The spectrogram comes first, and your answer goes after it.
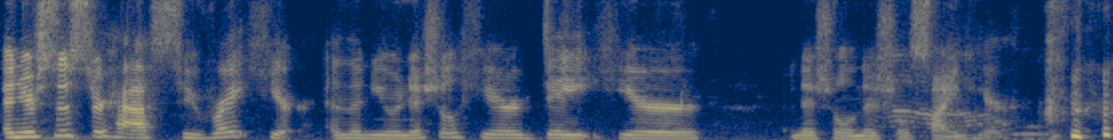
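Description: Her pitch is medium, her intonation lively, and her pace moderate. The woman has an ordinary speaking voice with big swings in loudness. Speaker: tabletop RPG player. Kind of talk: tabletop RPG session, casual and animated.

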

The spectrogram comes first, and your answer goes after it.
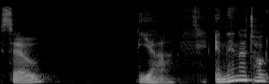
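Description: There is a silent background on this very clean recording. A man talks with lively intonation, keeping a moderate pace. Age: 30s. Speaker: podcaster. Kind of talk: casual monologue. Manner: natural conversational pace.

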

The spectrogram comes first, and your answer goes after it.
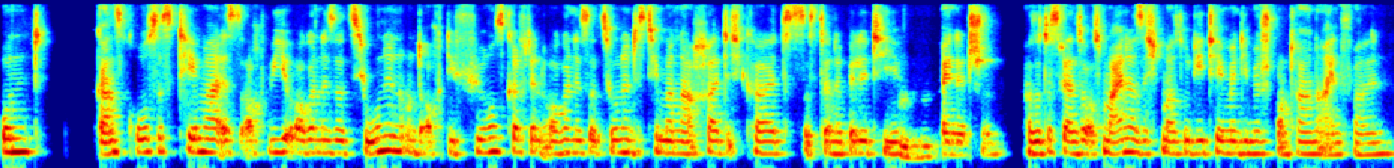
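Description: Talking at a fairly quick pace with hardly any pauses, a woman uses a normal speaking voice at a medium pitch and fairly even intonation. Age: 40s. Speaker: executive coach and business angel. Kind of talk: interview.

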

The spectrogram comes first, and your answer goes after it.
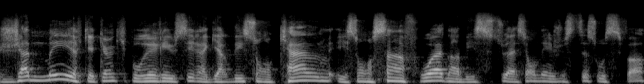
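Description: In a normal speaking voice, the speaker goes fairly slowly with lively intonation and hardly any pauses, over a quiet background. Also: man, fairly high pitch for a man. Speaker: leadership coach. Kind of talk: casual interview conversation.

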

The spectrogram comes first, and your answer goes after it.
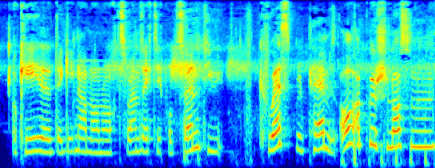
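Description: Over noticeable background noise, a woman speaks at a fairly slow pace in a fairly high pitch. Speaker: gaming YouTuber. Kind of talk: live gameplay commentary. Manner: animated.

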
